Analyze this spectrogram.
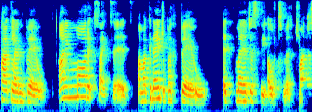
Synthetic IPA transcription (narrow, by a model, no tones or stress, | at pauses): aɡlˠɛnbɪw | animɔɾɛksajtʰɪ̰d̥amaɡnejdʊbeθb̥ɪw | əmaad͡ʒəst̚ðiʔəlˠtʰəmə̰tʰmad͡ʒəs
